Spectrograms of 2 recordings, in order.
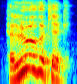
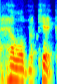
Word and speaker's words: Hell of a Kick: Haluva kick. It's funny because I really didn't know it was like haluva. I always thought like it was just a hell of a kick because it's spelled hell of a.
